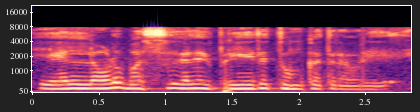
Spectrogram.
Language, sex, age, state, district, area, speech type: Kannada, male, 60+, Karnataka, Mysore, urban, spontaneous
